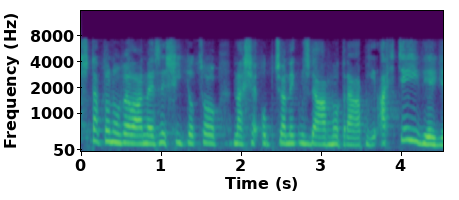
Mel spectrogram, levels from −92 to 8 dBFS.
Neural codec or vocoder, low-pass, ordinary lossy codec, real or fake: codec, 16 kHz, 1 kbps, FunCodec, trained on LibriTTS, 50 frames a second; 7.2 kHz; MP3, 96 kbps; fake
